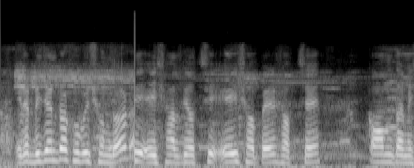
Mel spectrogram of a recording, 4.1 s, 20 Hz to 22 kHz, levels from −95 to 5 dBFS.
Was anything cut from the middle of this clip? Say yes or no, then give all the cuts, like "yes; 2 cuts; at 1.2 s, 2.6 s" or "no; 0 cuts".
yes; 1 cut; at 1.3 s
